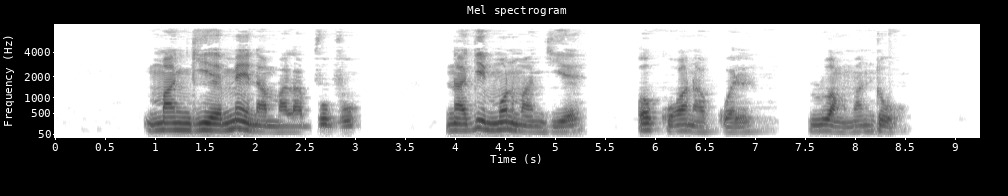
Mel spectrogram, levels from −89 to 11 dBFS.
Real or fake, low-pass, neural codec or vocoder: real; 7.2 kHz; none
